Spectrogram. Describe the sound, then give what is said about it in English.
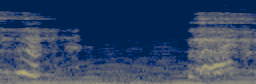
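A voice imitates a man's labored, wheezing breathing: two strained, raspy gasps, one near the start and one after a brief pause, moderately loud with no words spoken. “I still remember hearing the guy's breathing. I think he might have had a collapsed lung or something, because he was like...”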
